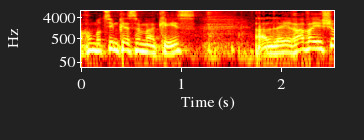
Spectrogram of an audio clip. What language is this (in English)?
Hebrew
